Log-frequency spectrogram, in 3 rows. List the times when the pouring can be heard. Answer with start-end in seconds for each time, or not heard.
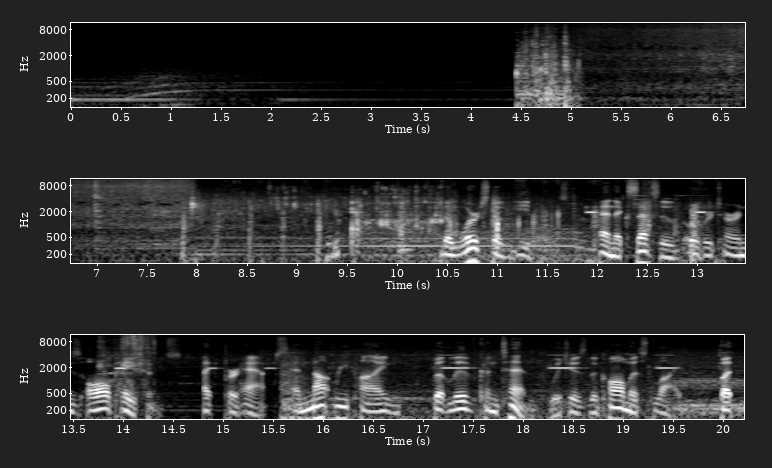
4.5-5.2, 8.7-10.6, 13.8-14.3.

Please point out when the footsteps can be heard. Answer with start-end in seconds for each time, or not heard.
7.7-13.3.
